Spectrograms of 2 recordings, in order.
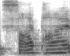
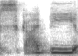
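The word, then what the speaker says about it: SciPy: to call it numpy then you get SCI pie or sky B or side P I quite like the fact that you can pronounce it anywhere you like and you import those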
